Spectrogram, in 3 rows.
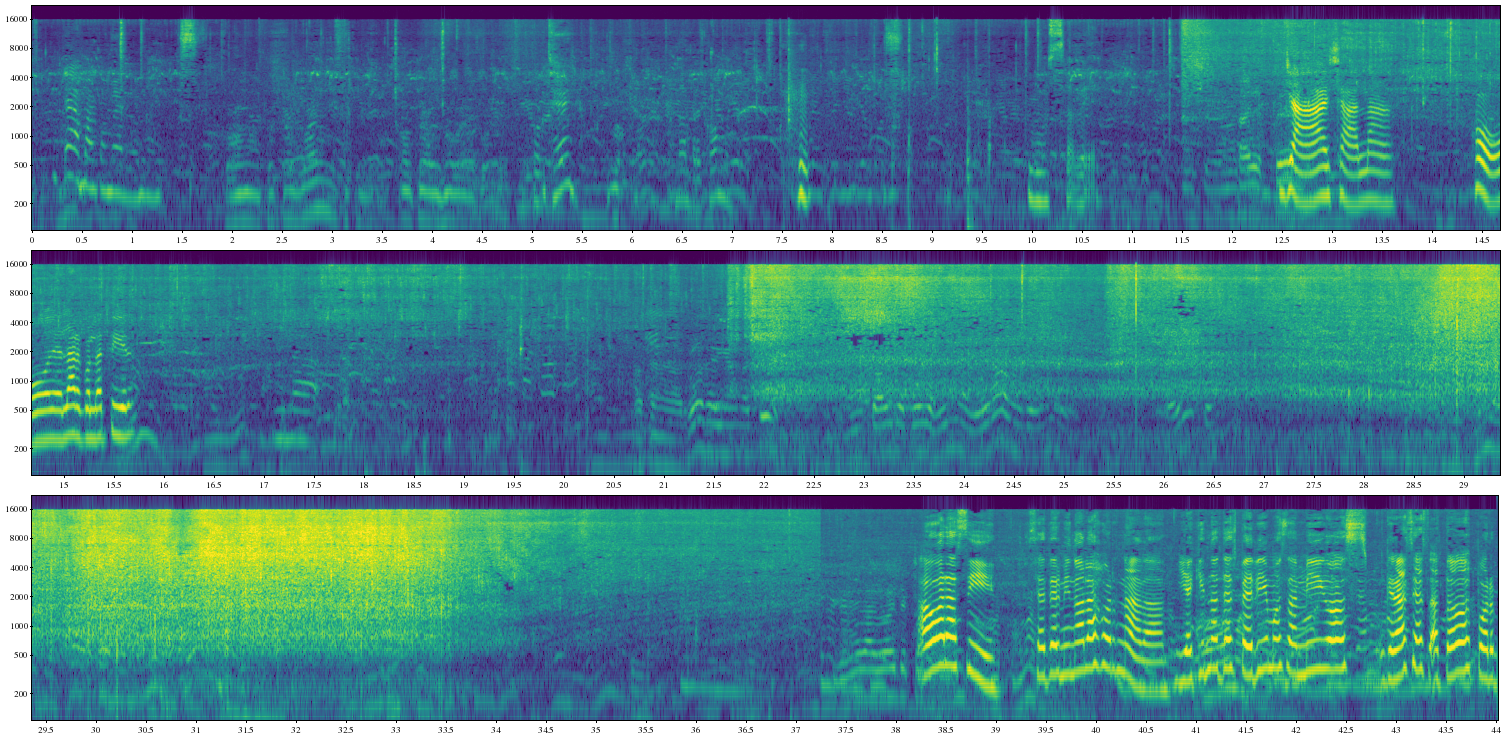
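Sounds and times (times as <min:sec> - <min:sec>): faint voices: 0:00.0 - 0:44.0
hot oil sizzling in a pan: 0:11.4 - 0:37.3.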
